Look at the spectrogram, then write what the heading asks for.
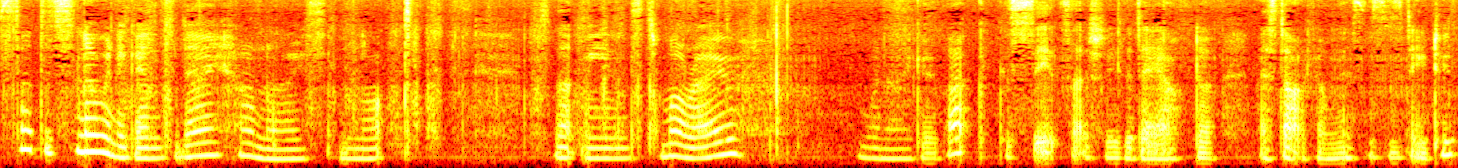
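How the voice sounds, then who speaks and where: A woman with an English accent speaks at a moderate pace. She leaves long, frequent pauses. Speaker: craft YouTuber. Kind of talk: casual craft tutorial. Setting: home craft room.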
